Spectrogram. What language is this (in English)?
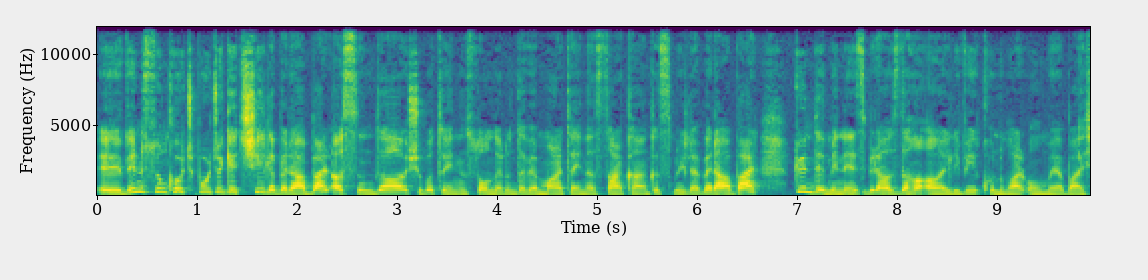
Turkish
